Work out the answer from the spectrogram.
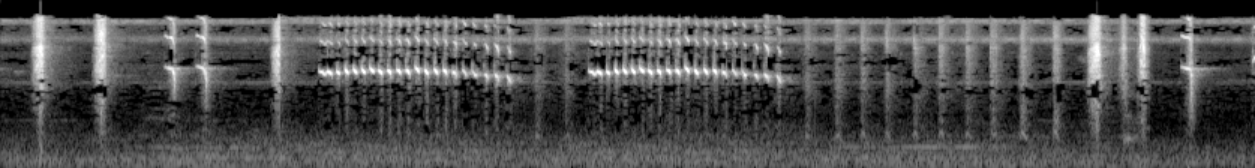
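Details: Sunbird singing actively in the morning, likely a cage bird: two long fast rattling trills, slightly falling, framed by scattered sharp high ticks and chirps.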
